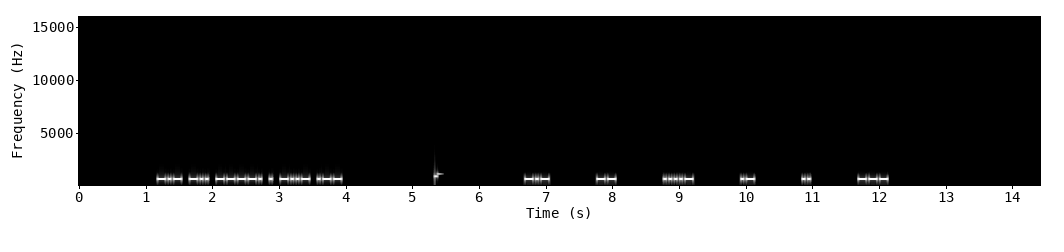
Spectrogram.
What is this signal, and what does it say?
Morse code, heard as a keyed tone, about 31 wpm, spaced as for 16 wpm, 700 Hz. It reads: KD9EXW KM4AIO
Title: USA Call Signs - 6 Characters - 6x Character Spacing - 30wpm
